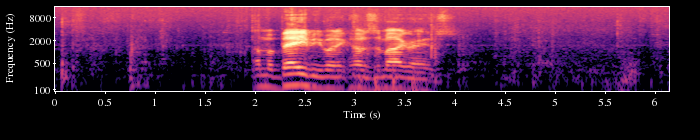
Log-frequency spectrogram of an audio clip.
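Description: Cardboard boxes knock and slide as they are handled.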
